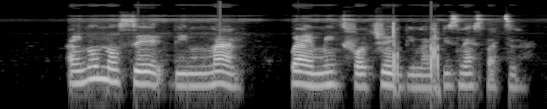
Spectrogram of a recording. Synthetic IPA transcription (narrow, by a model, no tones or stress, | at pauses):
aɪnõnosedimãn | wɛaɪmitfɔtɹẽnbimaɪbiznɛspatna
